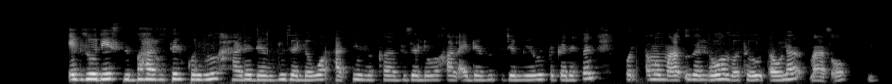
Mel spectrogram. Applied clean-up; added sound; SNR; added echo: neural mask model DeepFilterNet 3.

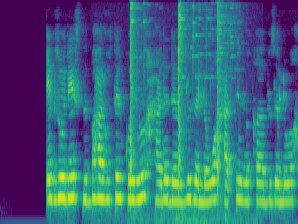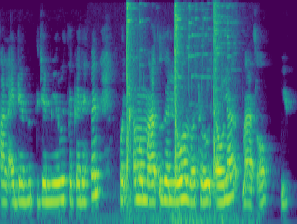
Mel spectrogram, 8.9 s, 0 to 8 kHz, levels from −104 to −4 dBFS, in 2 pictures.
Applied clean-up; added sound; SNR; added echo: none; Glass; 13 dB; reverberation time 0.2 s.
